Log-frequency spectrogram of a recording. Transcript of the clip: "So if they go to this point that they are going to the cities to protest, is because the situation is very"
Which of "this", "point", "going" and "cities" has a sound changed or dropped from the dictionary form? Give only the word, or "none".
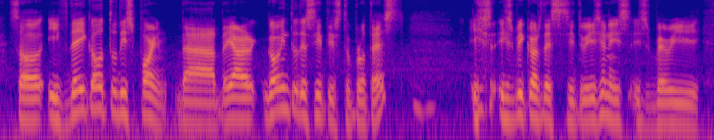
cities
